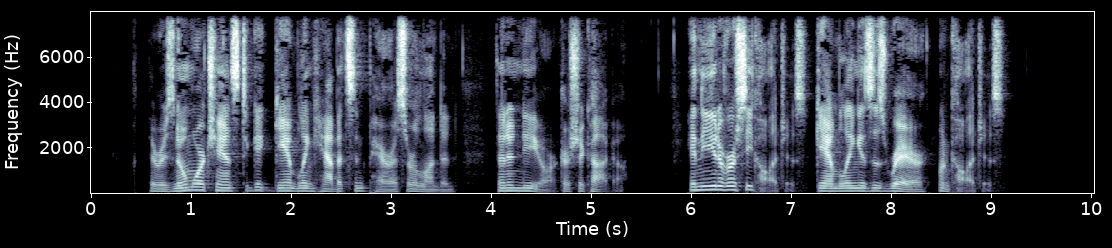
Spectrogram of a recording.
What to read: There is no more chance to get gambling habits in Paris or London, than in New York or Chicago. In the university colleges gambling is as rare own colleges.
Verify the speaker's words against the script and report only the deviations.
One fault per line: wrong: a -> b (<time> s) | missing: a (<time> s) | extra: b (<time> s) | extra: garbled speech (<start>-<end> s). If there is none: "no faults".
no faults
